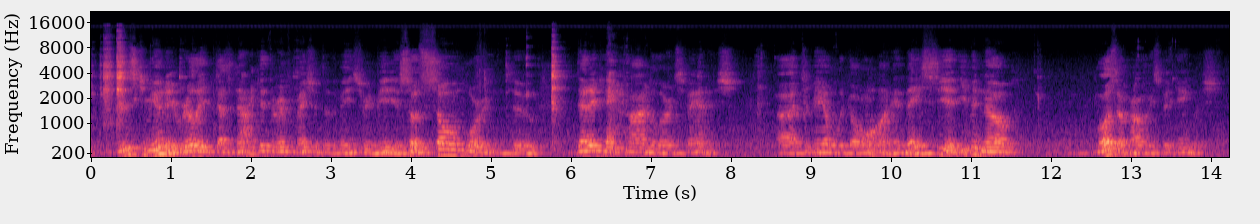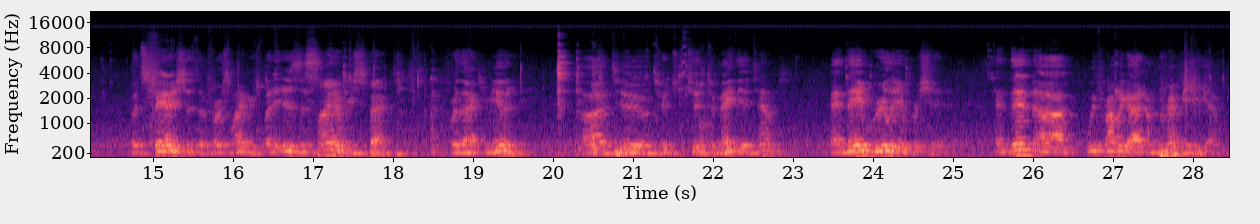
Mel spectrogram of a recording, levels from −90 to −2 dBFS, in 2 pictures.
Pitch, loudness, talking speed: 130 Hz, -29 LUFS, 165 wpm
